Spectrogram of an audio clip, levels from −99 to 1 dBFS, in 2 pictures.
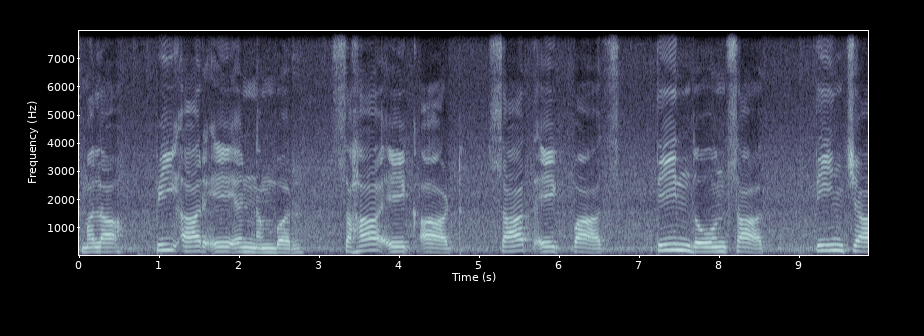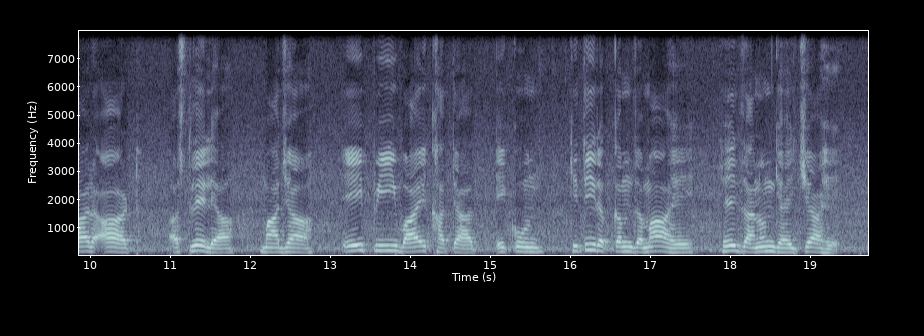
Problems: constant background noise, background conversations at intervals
